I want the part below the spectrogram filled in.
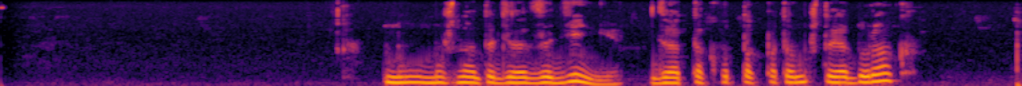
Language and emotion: Russian, neutral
